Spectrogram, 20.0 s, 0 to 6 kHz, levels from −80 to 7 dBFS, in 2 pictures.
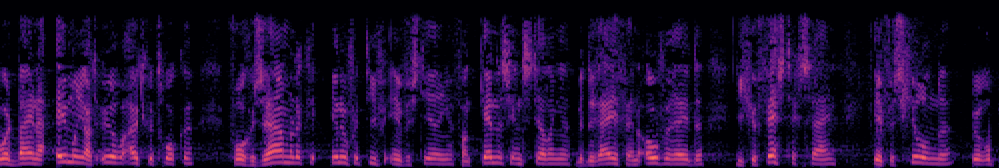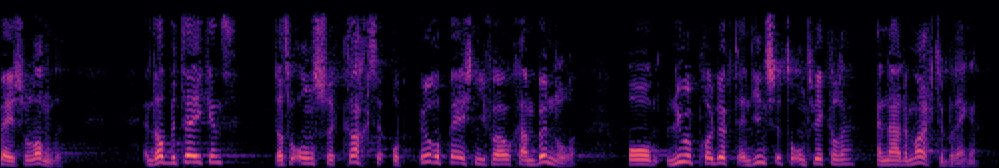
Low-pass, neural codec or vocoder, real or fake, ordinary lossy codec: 5.4 kHz; none; real; none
